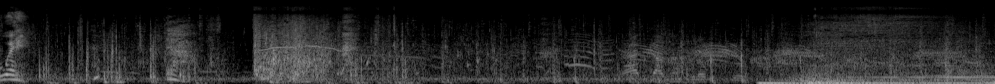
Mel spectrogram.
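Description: Footsteps run over dirt and gravel.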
